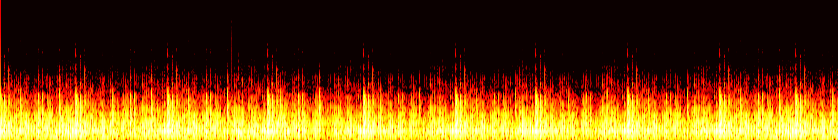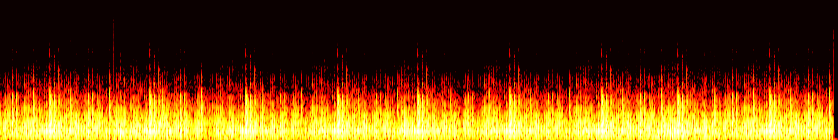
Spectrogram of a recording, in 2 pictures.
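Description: Marbles rolling along a marble-run track: a steady rumble with regular clicks about twice a second.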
